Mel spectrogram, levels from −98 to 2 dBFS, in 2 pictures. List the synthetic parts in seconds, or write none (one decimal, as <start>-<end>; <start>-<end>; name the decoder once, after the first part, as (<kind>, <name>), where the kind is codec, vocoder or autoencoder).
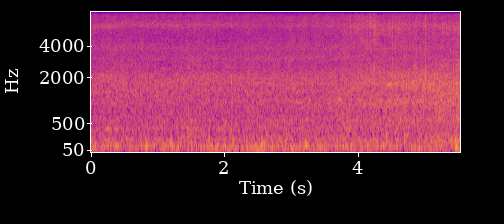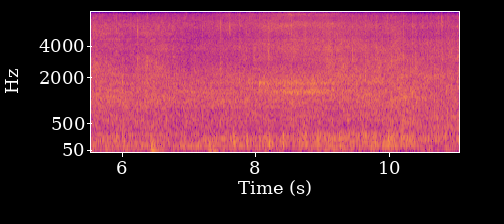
0.0-0.9 (autoencoder, DAC-VAE); 1.5-5.3; 7.3-11.1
